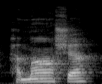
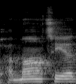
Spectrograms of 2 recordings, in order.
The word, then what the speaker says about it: hamartia: flaw of the hero Hammar sure or hamartia depending on how you pronounce it and the witches are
